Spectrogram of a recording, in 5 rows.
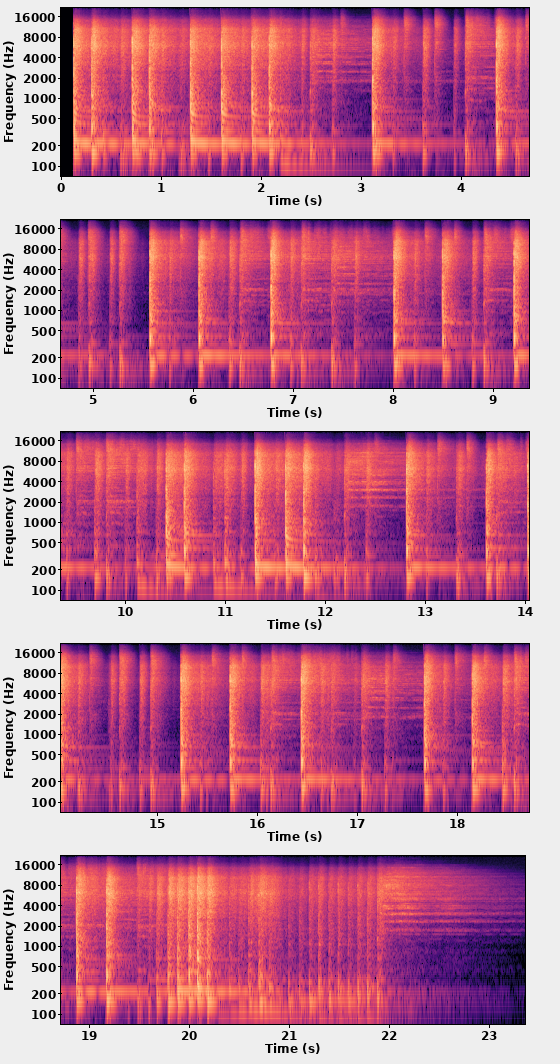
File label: Drum SN; 1073OPX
